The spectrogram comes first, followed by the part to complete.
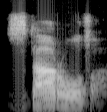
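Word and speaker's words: здорово: Um, when the stress is on the second O, this is a greeting.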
